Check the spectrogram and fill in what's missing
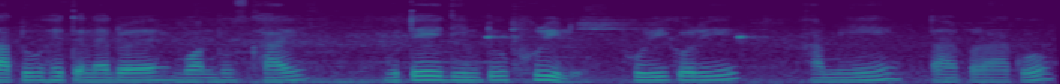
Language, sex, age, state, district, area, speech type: Assamese, male, 30-45, Assam, Golaghat, urban, spontaneous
